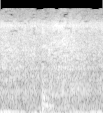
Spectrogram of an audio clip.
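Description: Unripe fig pieces are tossed into a pan over softened ingredients, giving a brief, steady sizzling hiss with a faint stirring scrape.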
